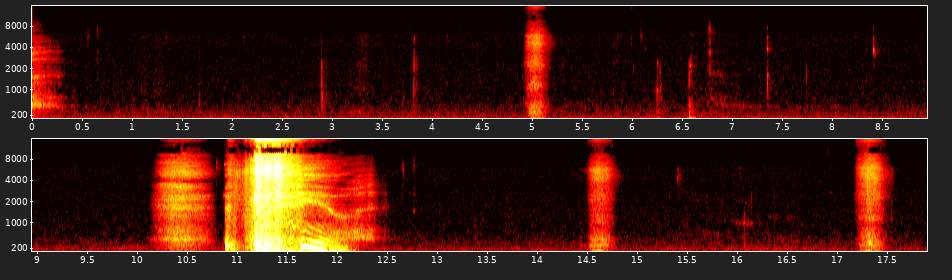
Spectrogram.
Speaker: Oh, I got to sneeze. I'm going to sneeze. Got to sneeze.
